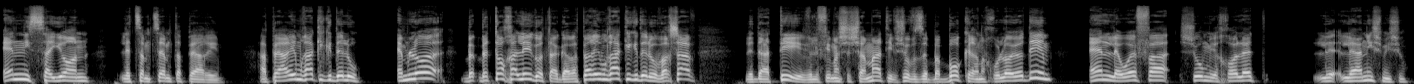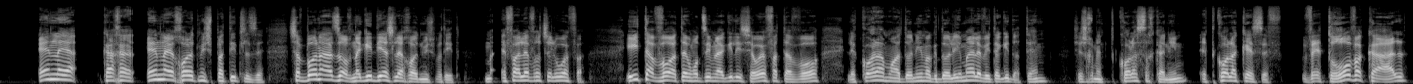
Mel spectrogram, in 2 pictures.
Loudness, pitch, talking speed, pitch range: -16 LUFS, 165 Hz, 170 wpm, 130-190 Hz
